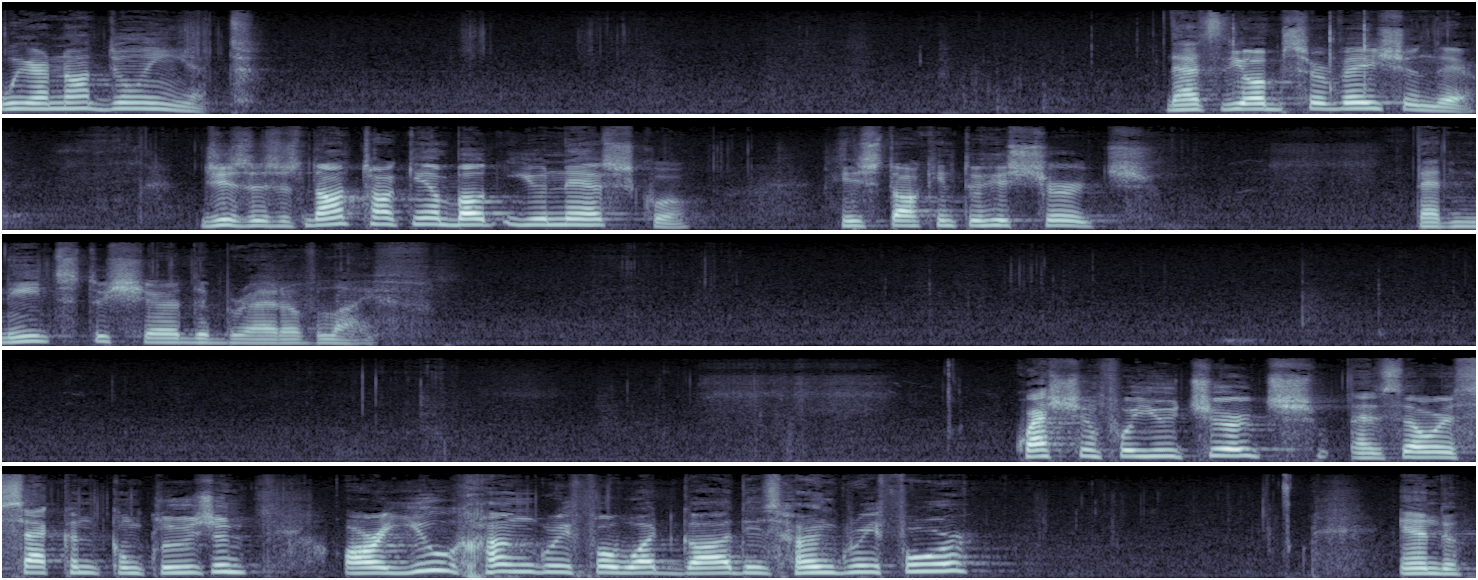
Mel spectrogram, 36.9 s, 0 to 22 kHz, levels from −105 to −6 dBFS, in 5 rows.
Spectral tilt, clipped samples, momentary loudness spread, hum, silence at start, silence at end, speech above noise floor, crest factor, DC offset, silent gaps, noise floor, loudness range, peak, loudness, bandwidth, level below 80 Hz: -4.5 dB/octave; under 0.1%; 17 LU; none; 0 s; 0.1 s; 44 dB; 26 dB; under 0.1%; none; -71 dBFS; 11 LU; -6 dBFS; -27 LUFS; 16 kHz; -68 dBFS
